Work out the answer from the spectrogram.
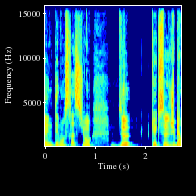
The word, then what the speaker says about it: Kexin: Alors, on a assisté à une démonstration de Kuksun. J'ai bien prononcé ?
